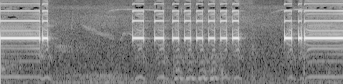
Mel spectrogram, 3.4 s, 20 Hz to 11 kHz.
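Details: Minelab Pro-Find 40 pinpointer with sensitivity turned up: sharp high beeps, a quick run of about eight pulses between steady tones, signalling a metal target. A dime and a nail sound identical.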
